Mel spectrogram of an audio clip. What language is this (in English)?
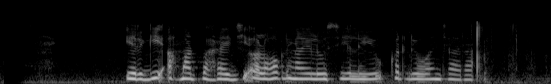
Sundanese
